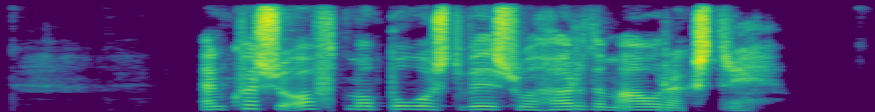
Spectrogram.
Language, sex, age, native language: Icelandic, female, 40-49, Icelandic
